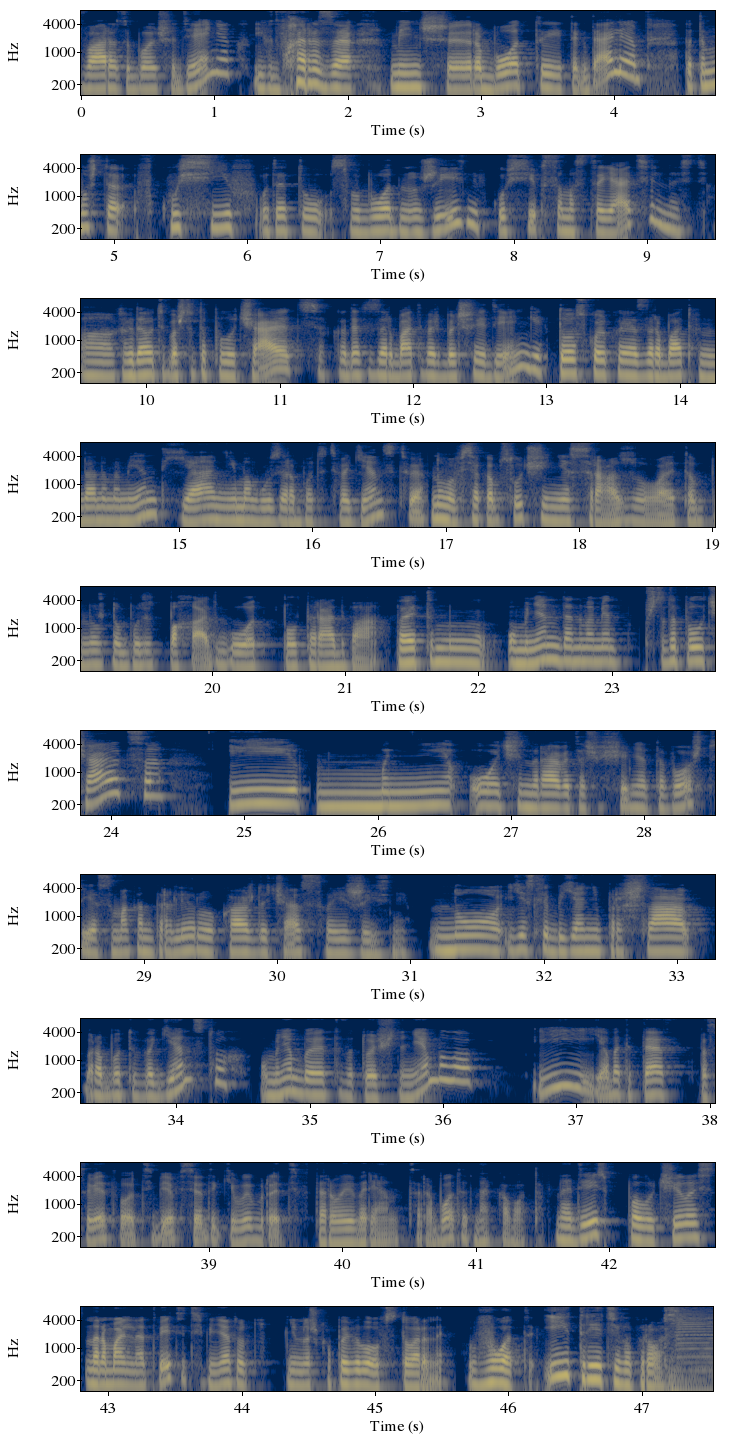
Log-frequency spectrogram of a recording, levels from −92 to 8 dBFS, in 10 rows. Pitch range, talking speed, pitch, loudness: 160-190 Hz, 160 wpm, 175 Hz, -29 LUFS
